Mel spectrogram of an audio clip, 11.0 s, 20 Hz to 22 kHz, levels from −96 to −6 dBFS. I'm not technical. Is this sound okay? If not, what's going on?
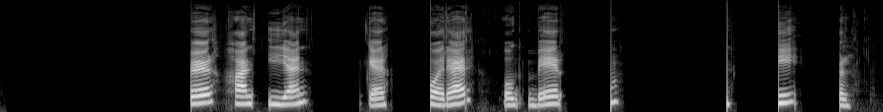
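No. This has a clipped start after a pause: the playback device drops into a sleep state during silence and takes about 0.2 to 0.24 s to come back, so each restart begins abruptly with its opening sounds missing. It happens at 2.19, 4.26, 5.18, 7.40, 8.85, 9.51 and 10.27 s, even after pauses as short as 0.3 s.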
